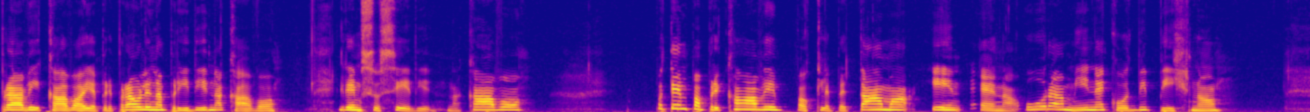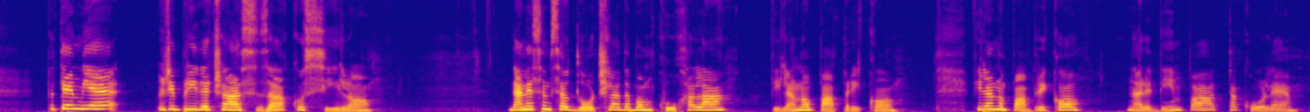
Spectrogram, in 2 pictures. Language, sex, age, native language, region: Slovenian, female, 60+, Slovenian, Drava region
